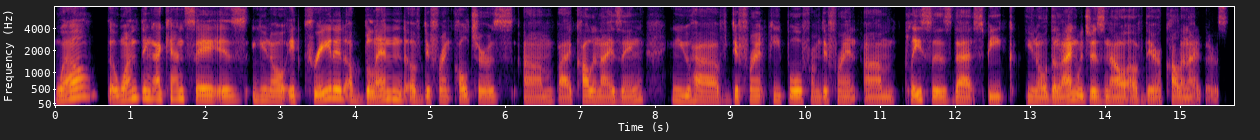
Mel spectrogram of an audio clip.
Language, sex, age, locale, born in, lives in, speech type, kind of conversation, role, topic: English, female, 30-34, en-US, United States, United States, conversation, unstructured, none, Would you rather change one decision in your life or influence one major world event?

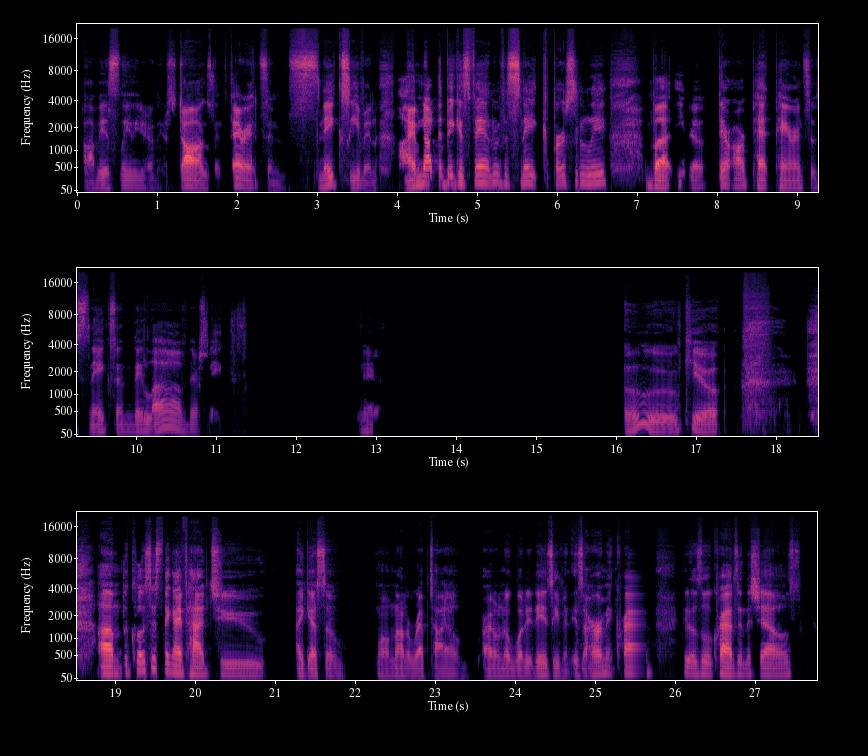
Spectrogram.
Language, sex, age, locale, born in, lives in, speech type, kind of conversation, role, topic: English, male, 50-54, en-US, United States, United States, conversation, unstructured, none, How do pets help improve our mood each day?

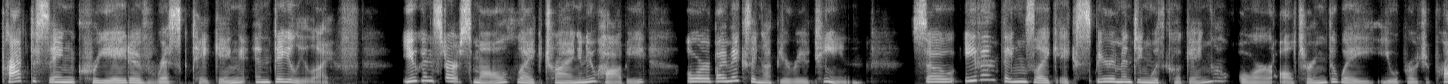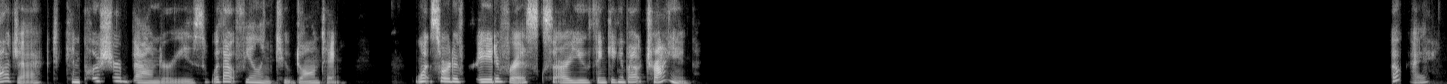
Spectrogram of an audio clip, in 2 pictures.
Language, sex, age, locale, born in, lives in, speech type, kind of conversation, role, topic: English, female, 30-34, en-US, United States, United States, read, expert-assistant, expert, How does exposure to art and culture influence creativity?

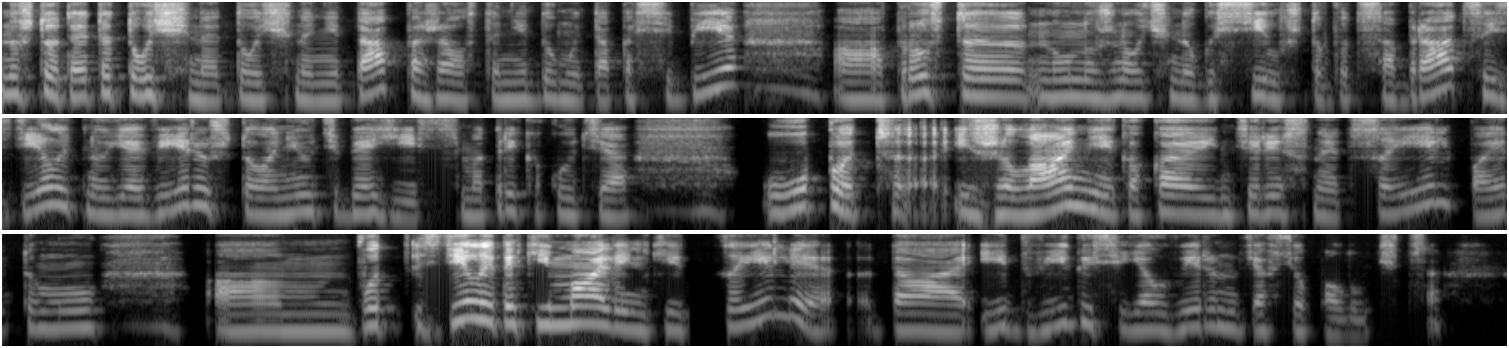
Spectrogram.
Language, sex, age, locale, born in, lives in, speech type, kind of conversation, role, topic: Russian, female, 40-44, ru-RU, Russia, United States, conversation, advice, advisor, Как постоянная прокрастинация мешает вам продвигаться к важной цели?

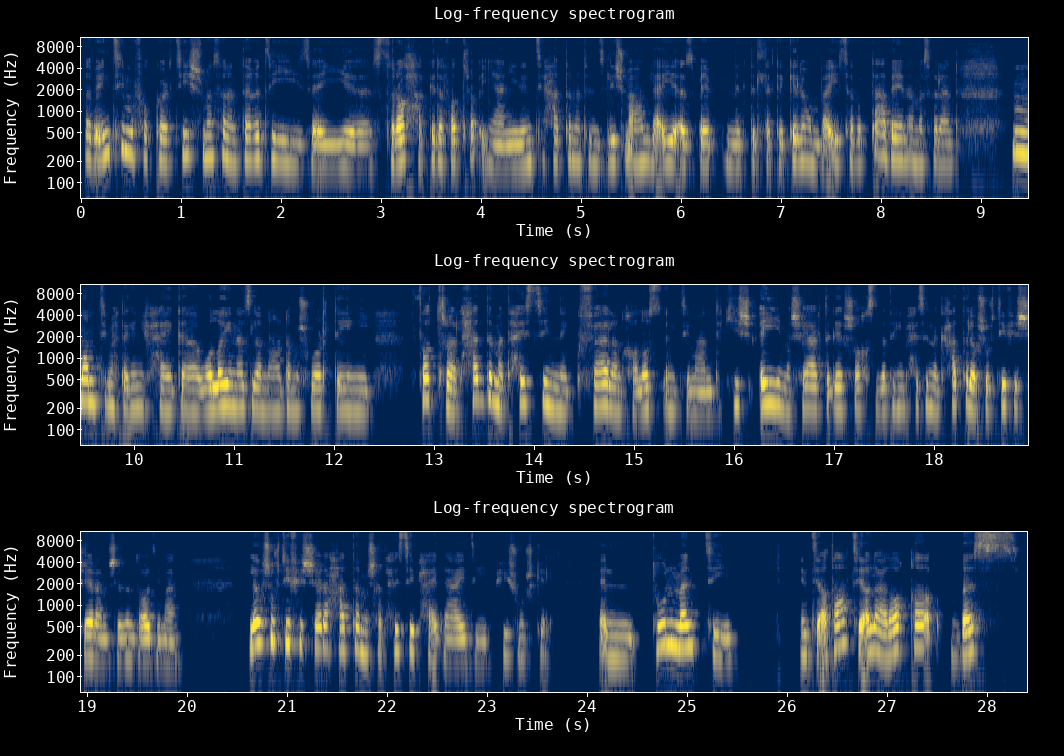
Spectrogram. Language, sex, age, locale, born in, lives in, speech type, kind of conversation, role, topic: Arabic, female, 35-39, ar-EG, Egypt, Egypt, conversation, advice, advisor, ازاي أقرر أقطع التواصل مع شريكي/شريكتي السابق/ة؟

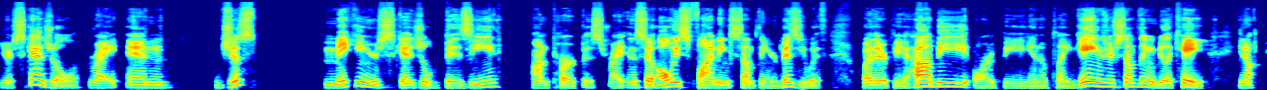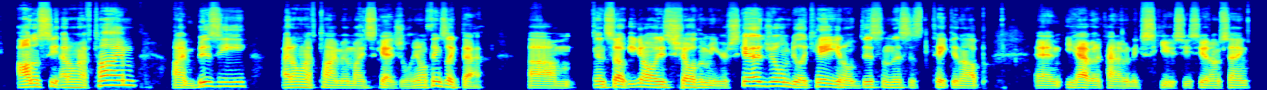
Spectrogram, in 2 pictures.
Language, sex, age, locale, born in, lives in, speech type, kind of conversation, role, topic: English, male, 20-24, en-US, United States, United States, conversation, advice, advisor, How can I say no to extra commitments?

